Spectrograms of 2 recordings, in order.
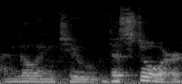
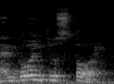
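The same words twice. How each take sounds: First: "I'm going to the store" with THE clearly said; full "to the store", slow and careful; with the article. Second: "I'm going to store" with no THE; higher pitch, "to store" run straight together; article dropped. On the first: Host showing proper English to co-host, article kept. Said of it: "instead of saying". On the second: Host mimicking Russian speakers' English, article dropped. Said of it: "you would just say". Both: Shown as a demonstration.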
